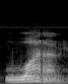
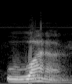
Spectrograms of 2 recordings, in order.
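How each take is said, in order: Both takes have the same delivery.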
